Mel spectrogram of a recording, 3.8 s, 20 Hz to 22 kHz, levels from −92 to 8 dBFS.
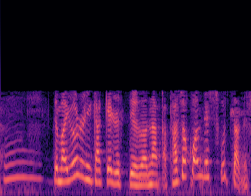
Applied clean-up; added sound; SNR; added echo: none; none; none; none.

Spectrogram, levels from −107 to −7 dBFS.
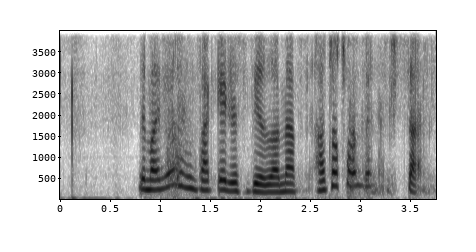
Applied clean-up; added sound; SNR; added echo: neural separator model SepFormer WHAM!.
